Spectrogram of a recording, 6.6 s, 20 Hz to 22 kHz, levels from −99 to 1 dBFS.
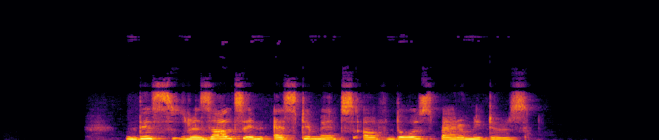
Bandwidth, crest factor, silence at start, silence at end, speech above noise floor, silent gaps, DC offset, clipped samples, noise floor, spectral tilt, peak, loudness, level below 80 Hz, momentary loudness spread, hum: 9.4 kHz; 16 dB; 1.25 s; 1.35 s; 60 dB; none; under 0.1%; under 0.1%; -74 dBFS; -4.5 dB/octave; 0 dBFS; -15 LUFS; -66 dBFS; 10 LU; none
